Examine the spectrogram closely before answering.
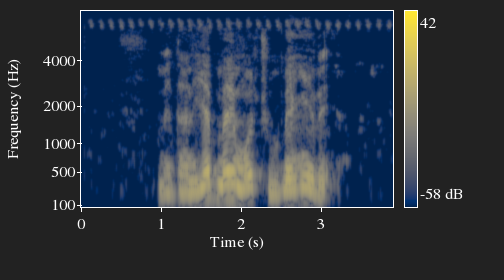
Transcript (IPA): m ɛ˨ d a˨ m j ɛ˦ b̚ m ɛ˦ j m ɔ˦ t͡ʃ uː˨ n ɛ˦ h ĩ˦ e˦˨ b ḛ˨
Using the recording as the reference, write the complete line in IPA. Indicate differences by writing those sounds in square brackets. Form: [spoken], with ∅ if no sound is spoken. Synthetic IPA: m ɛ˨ d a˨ [n] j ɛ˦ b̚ m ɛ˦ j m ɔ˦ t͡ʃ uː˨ [m] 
